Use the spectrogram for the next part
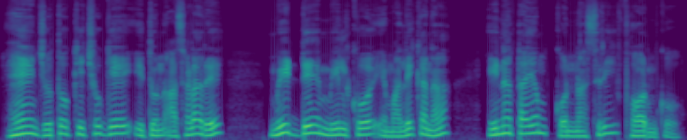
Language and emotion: Santali, neutral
